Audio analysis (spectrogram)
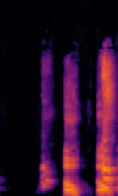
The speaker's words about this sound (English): Is there a dog attacking your leg? What's up, dog? Oh, bless.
